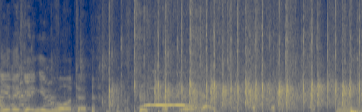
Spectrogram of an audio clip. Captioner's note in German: Applaus und Lachen im Publikum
